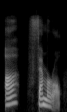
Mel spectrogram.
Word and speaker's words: ephemeral: It's ephemeral. The stress is on that middle part. Fem. Let's try it. A fem roll.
